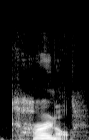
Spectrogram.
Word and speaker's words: kernel: So this is kernel with stress on the first part.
